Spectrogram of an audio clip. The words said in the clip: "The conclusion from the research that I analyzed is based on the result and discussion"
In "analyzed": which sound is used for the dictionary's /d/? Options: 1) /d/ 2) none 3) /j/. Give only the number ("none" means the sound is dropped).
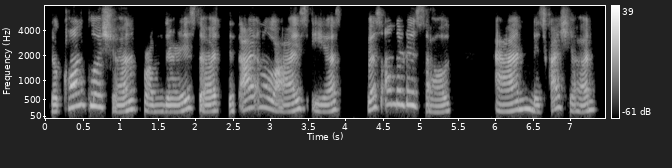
2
